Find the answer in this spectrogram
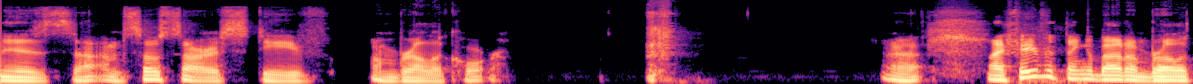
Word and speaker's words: Umbrella Corps: Umbrella Core. My favorite thing about Umbrella Core is that half the people who love that game call it Umbrella Corpse. And that feels more appropriate than pronouncing it correctly.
